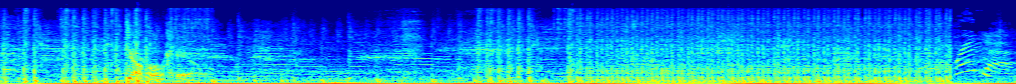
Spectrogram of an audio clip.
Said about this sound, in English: That is a big minigun.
